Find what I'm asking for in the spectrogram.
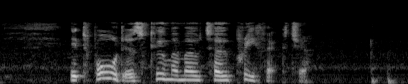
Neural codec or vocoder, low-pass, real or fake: none; 7.2 kHz; real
